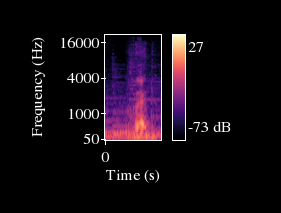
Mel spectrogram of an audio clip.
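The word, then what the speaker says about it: read: लेकिन second form को हम रीड ना पढ़ के रेड पढ़ेंगे। क्या पढ़ेंगे? रेड। थर्ड फॉर्म भी हम रेड पढ़ेंगे इसको। यानी प्रोनाउंसिएशन जो है वो सेकंड और थर्ड की अलग होगी, बोलने में अलग होगा, लेकिन स्पेलिंग तीनों की ही सेम होगी।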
